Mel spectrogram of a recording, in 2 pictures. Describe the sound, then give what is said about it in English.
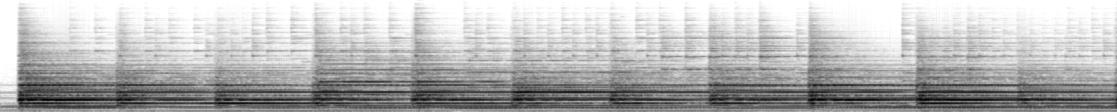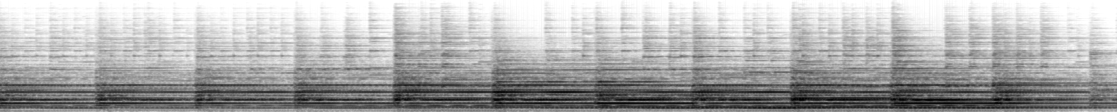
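A peal of church bells, rung by a bell ringer, rings continuously from a bell tower, overlapping strikes building into a dense, clanging wash of ringing tones with a steady rhythmic pulse, loud and without any voices. “very cross to have this sort of madman up there in the bell tower. But most people adored him. And we recorded him”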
